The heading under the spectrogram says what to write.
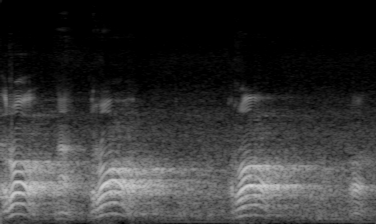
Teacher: Tidak ada desiran angin yang keluar dari mulut kita.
